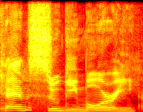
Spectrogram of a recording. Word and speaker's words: Ken Sugimori: Ken Sugimori.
